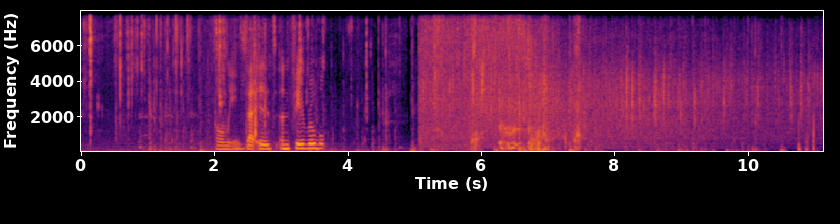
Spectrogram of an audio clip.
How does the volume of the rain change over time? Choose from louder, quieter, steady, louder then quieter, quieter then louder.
quieter.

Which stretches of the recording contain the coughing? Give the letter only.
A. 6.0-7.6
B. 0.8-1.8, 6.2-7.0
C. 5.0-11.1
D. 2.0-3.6
B.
